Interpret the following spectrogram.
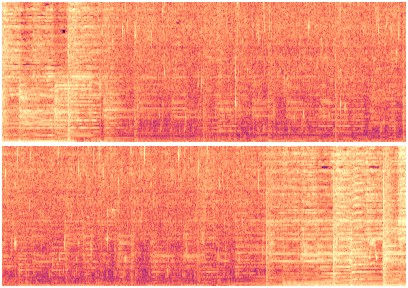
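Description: Background music that drops away for about seven seconds in the middle. In the gap, coconut biscuits bubble and sizzle as they deep-fry in hot oil in a kadhai.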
